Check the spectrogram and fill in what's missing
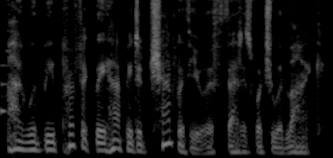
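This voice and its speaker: A man's voice: deep voice, very animated, quick pace. A man voicing a dignified, reserved male chief justice in a video game, who speaks with formal courtesy. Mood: courteous, calm. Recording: game audio with faint hiss and long reverb.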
